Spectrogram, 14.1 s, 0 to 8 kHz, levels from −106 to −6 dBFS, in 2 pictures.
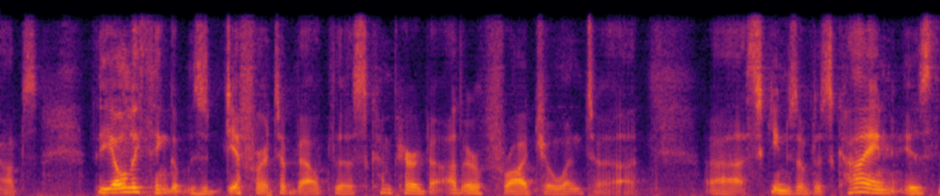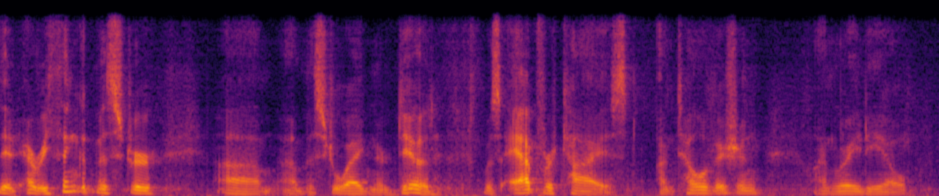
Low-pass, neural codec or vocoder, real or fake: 7.2 kHz; codec, 24 kHz, 0.9 kbps, WavTokenizer, small release; fake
